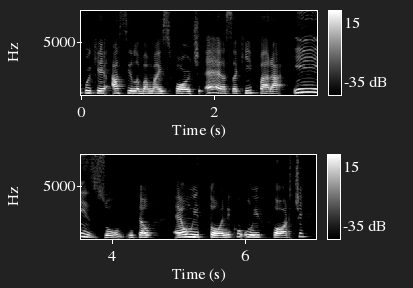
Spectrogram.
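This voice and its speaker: A woman's voice: mid-range voice, a little mellow. A young adult woman teaching a grammar lesson, patient and methodical, stressing key words and speaking straight to the student. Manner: talks directly to the student. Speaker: Portuguese teacher. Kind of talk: exam-prep grammar lesson.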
